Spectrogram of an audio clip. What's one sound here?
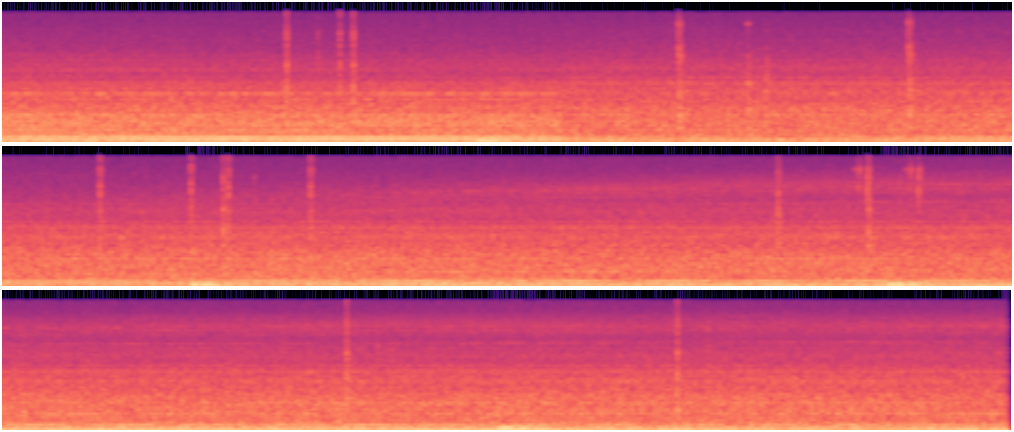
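Jet engines hum steadily with a low drone.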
